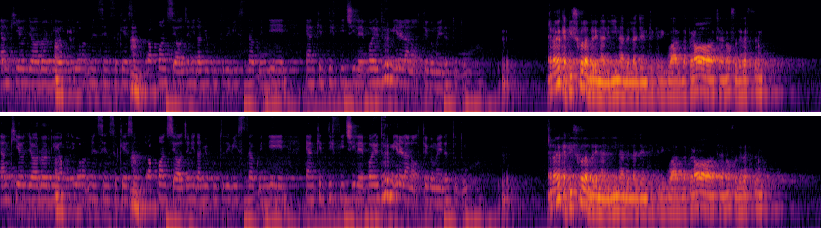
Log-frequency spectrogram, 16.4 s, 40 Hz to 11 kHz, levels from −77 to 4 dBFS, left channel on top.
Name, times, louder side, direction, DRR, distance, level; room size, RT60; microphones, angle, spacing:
voice 1, 0.0-9.4, right 1 dB, 40° right, 8 dB, 0.6 m, -39 dB
sound 1, 3.3-3.7 4.9-5.7 6.9-7.7 8.9-9.7, equal, 5° left, 0.4 m, -45 dB
voice 2, 11.0-15.3, left 2 dB, 55° left, 10 dB, 0.7 m, -26 dB
16.5 x 10.5 x 4.6 m, 2.1 s
head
